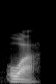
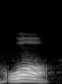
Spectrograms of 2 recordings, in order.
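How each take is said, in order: First: The vowel is thin and open, like 'wa'. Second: The vowel is thick and rounded, like 'wo'. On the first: The speaker calls it right. "tapi dibaca wa" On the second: The speaker calls it wrong. "jangan dibaca wo"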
